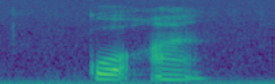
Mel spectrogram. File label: "guan3", Chinese pinyin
